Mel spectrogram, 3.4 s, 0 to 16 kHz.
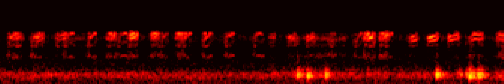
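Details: Great tit chicks, getting big, on a nest webcam on 12 May 2017, give a steady stream of thin, high, rapid begging chirps, with soft scratching and rustling thumps in the nest.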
